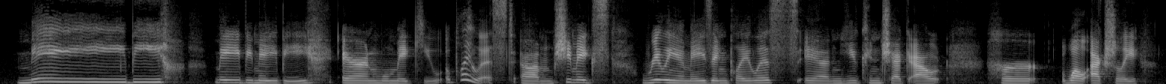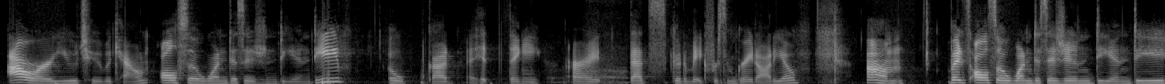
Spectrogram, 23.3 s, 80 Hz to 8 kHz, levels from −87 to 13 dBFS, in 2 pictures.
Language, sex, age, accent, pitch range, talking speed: English, female, 10-29, American, 200-255 Hz, 135 wpm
